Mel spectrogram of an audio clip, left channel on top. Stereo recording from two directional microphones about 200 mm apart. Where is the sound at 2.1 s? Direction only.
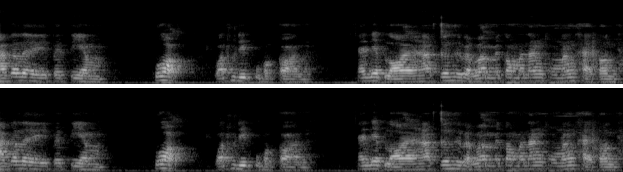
5° right (ahead or behind).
